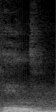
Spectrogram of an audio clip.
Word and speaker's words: Hind: Yeah, Macklemore came out with a new song, pro-Palestine song called Heinz Hall. It's actually pronounced Hind.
